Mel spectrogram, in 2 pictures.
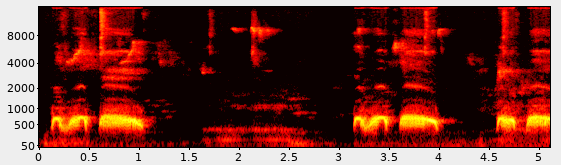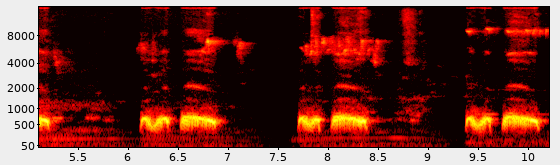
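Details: Spotted dove in the spirited 'ngalas' style meant to lure a caged dove into singing: six steady cooing phrases, each a short looped note then a longer descending one, spaced about one and a half seconds apart, with soft low murmurs between.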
